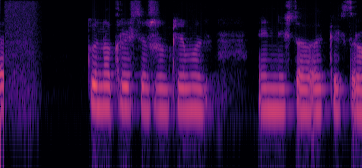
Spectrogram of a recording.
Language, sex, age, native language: Icelandic, male, 18-19, Icelandic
